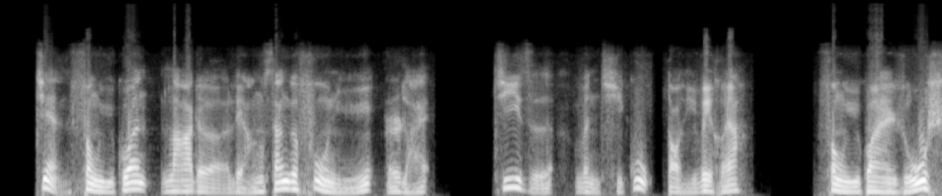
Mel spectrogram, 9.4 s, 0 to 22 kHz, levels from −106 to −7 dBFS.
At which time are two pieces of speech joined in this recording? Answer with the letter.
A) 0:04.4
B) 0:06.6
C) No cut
B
